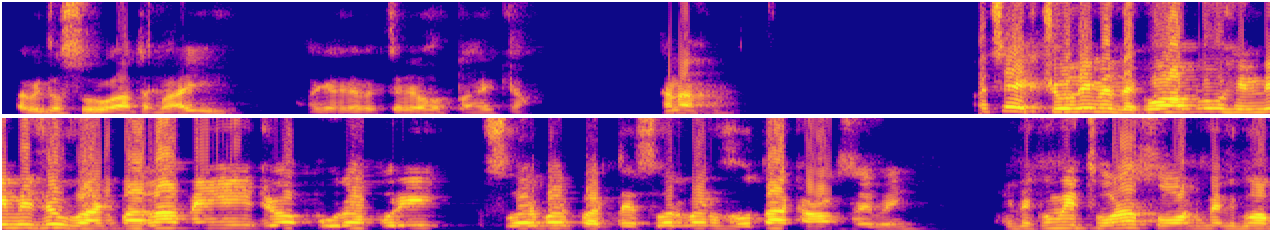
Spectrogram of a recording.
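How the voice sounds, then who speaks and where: Male teacher, high voice, chatty lecture style with repeated questions to students. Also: a bit bright, rough recording. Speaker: English teacher. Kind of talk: classroom lecture.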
